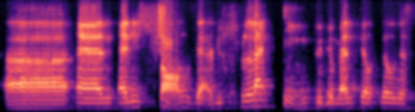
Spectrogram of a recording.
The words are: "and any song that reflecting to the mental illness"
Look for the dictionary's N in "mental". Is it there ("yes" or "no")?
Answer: yes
